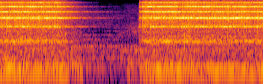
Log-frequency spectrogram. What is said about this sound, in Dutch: Telefoon gaat hierover. Ja. Op het moment dat de telefoon ging in deze cellencomplex, sprong iedereen op en wist dat er iets zou gebeuren.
